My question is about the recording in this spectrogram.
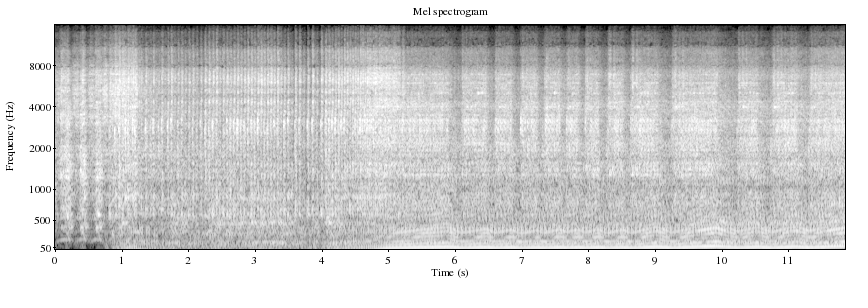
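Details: John Deere Gator 850D diesel, after fixing a no-crank fault traced to the starter relay and neutral safety switch at the transmission: starter cranks briefly, engine catches and settles into steady even diesel clatter at idle, no misses or knocks.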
